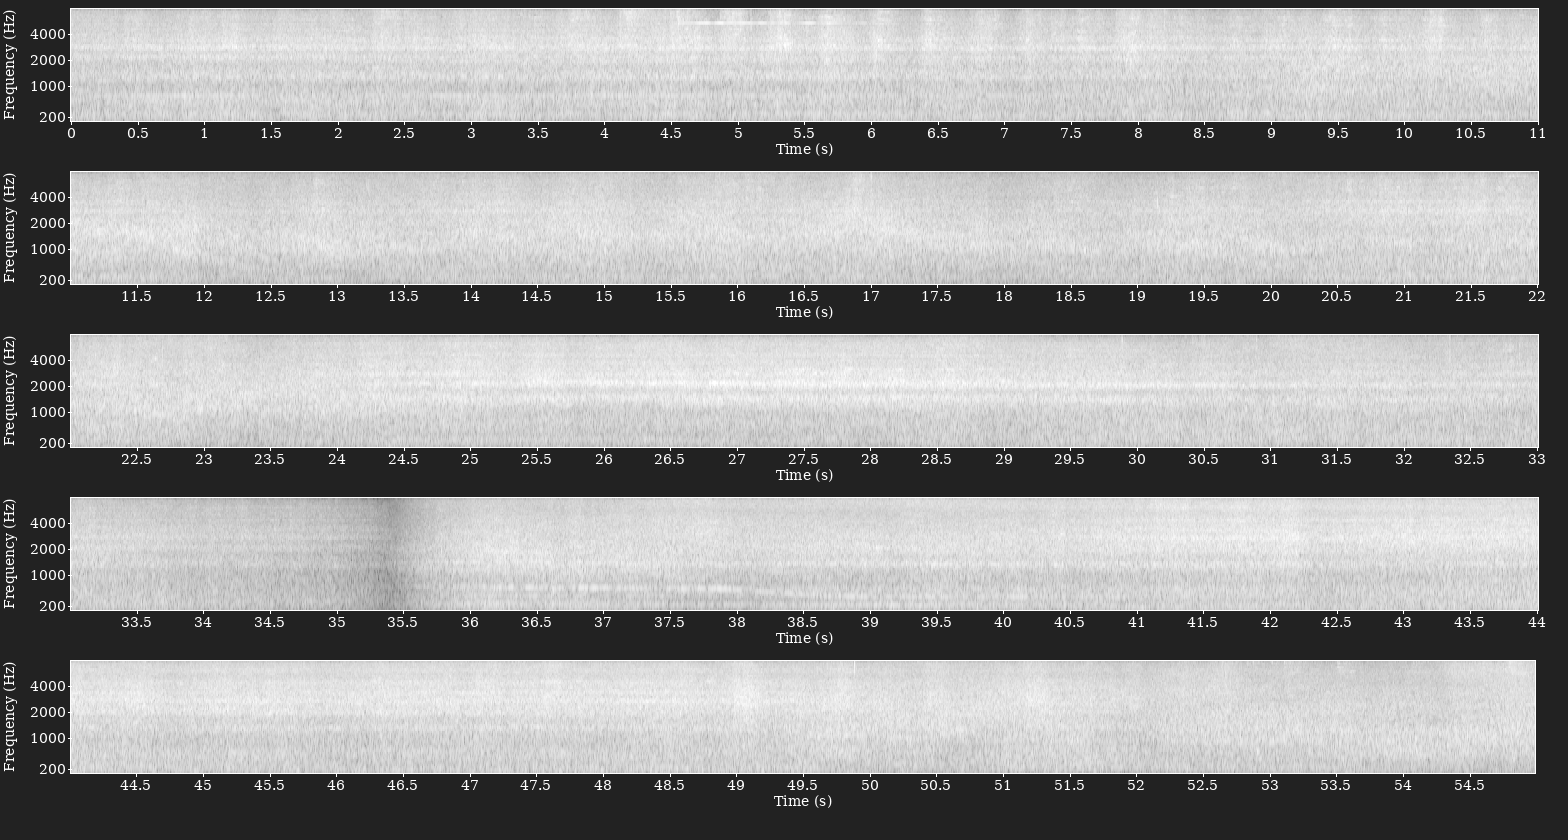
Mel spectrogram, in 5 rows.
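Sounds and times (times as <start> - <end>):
train rumbling past: 0.0 - 54.9.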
